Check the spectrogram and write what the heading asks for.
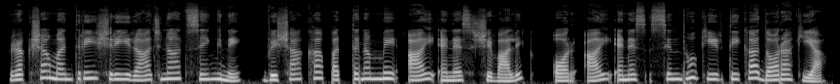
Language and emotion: Hindi, neutral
